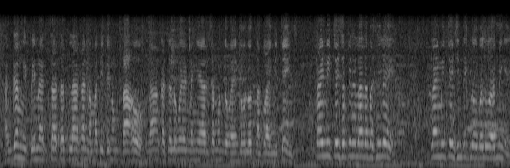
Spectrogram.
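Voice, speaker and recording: A man with a high pitch talks at a very fast pace, with ordinary pitch variation. Noticeable background noise runs underneath. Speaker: elected president of a founders council. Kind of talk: speech at a meeting. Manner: halting, with many fillers.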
